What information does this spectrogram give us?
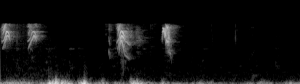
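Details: Eurasian tree sparrows under rainy garden eaves at lunchtime, 7 June, give a few bright, high chirps in pairs, mixed with low thumping and rumbling sounds.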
